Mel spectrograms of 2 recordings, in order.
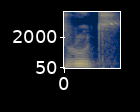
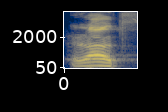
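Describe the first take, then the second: First: It is said the British way. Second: It is said the American way.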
